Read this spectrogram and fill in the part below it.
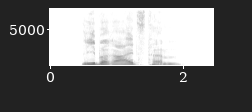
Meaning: strong dative masculine/neuter singular superlative degree of liberal
- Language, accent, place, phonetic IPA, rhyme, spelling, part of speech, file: German, Germany, Berlin, [libeˈʁaːlstəm], -aːlstəm, liberalstem, adjective, De-liberalstem.ogg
